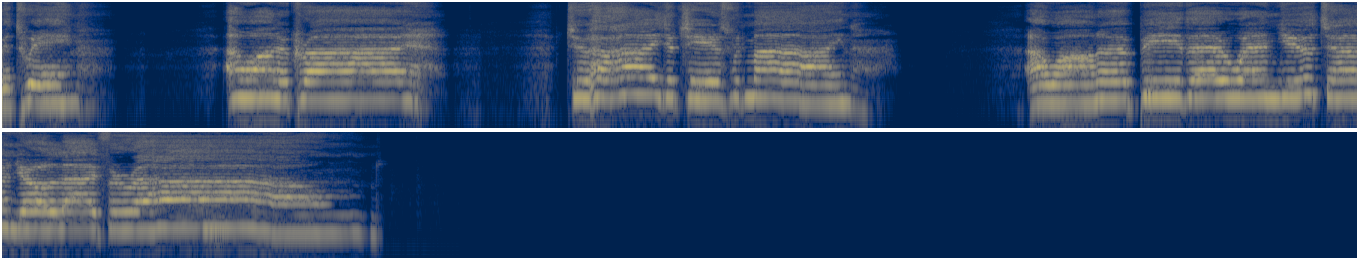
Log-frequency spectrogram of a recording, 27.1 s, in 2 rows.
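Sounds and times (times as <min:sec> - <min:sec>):
main vocals: 0:00.0 - 0:01.1, 0:02.1 - 0:04.5, 0:05.5 - 0:08.9, 0:10.2 - 0:17.4.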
